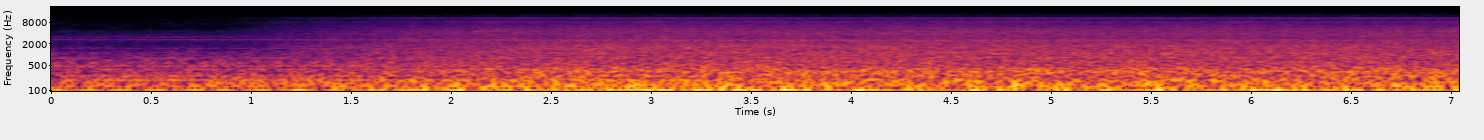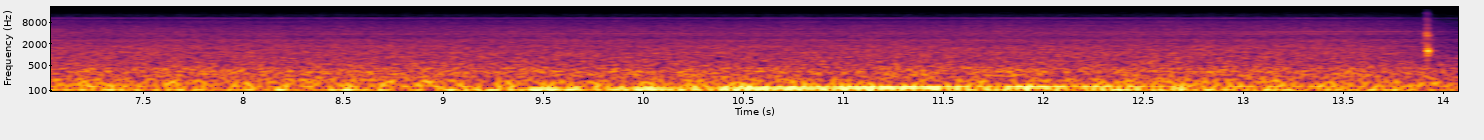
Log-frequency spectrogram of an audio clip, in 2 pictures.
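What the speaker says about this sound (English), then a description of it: "we'll go ahead and we'll start engine number 1" Boeing 737 jet engine spooling up during start in the X-Plane 11 flight simulator, a steady broadband roar with a high whine holding level and constant from start to finish, with no voices.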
